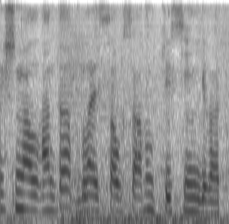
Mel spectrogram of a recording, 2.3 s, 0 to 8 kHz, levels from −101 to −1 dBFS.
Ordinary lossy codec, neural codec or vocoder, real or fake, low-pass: none; codec, 16 kHz in and 24 kHz out, 2.2 kbps, FireRedTTS-2 codec; fake; 7.2 kHz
